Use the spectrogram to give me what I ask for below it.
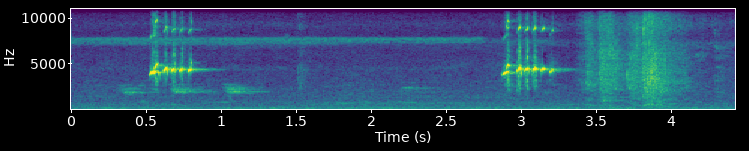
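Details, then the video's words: Female canary calling to stimulate a male into breeding condition: two short, high, buzzy trills of about five quick pulses each, spaced over two seconds apart, followed by a soft rustling noise. "CUITAN KENARI BETINA MEMANCING BIRAHI JANTAN JADI CEPAT GACOR"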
